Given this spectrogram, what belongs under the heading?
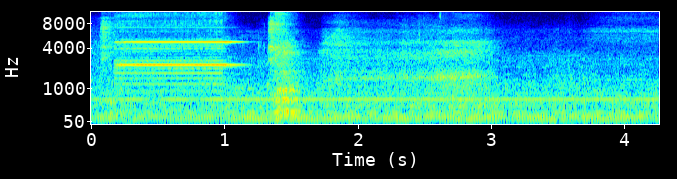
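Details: Hestia-S CO2 fractional laser on fractional setting during a face resurfacing treatment on a patient: a steady electronic tone and hum, then a brief hissing burst as a single shot fires, over room noise.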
